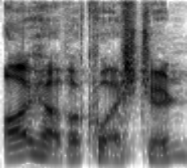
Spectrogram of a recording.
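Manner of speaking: deep, slow, over-masculine macho voice. Retelling how the friend asked a question, imitating an over-masculine voice. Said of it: "He talks like that, like like over masculine".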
